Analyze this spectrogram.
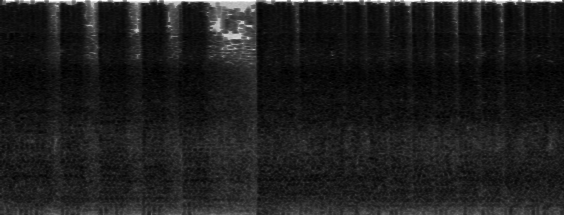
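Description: Heavy close-range automatic gunfire from several rifles and machine guns, shots overlapping in a dense rattle. Short breaks come in the first few seconds, then the fire runs unbroken from about four seconds in.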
